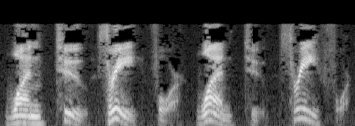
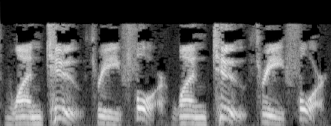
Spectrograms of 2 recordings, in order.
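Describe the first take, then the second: First: Counting with the beat hit on "one" and "three"; stress on one and three. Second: Counting with the beat hit on "two" and "four"; stress on two and four. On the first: Teacher counting a gospel beat with the accent on "one" and "three". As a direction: lean on "one" and "three" and let "two" and "four" go light. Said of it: "But on the first and the third measure". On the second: Teacher counting a rock beat with the accent on "two" and "four". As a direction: tap out "two" and "four" harder than "one" and "three". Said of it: "the emphasis is on the second and the fourth".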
